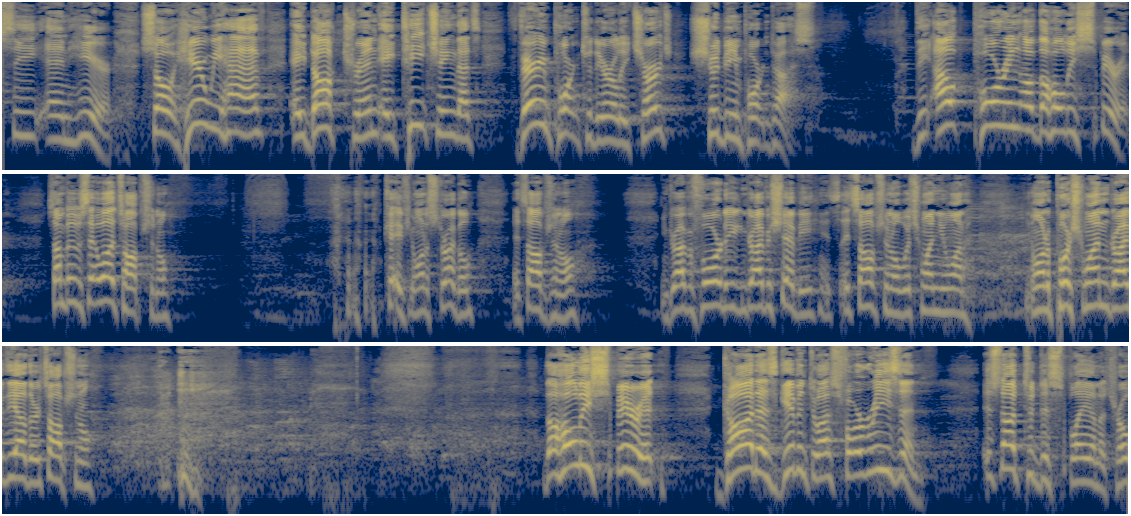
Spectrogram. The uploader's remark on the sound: was recorded on Sunday, October 27, 2019, during service at The Anchor Church in Rockport, Maine.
